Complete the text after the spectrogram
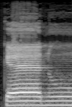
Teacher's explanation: علیم بما ما الف مدہ ہے، ایک الف کے برابر کھینچ کر پڑھیں گے۔ کانو واو مدہ ہے اور الف مدہ ہے، دونوں کو ایک ایک الف کے برابر کھینچ کر پڑھنا ہے۔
